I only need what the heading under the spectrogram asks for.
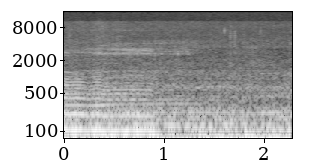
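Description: Steady low rumble of a moving car's interior, a constant engine and road drone filling the space with faint higher hiss above it, no voices, holding even throughout.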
